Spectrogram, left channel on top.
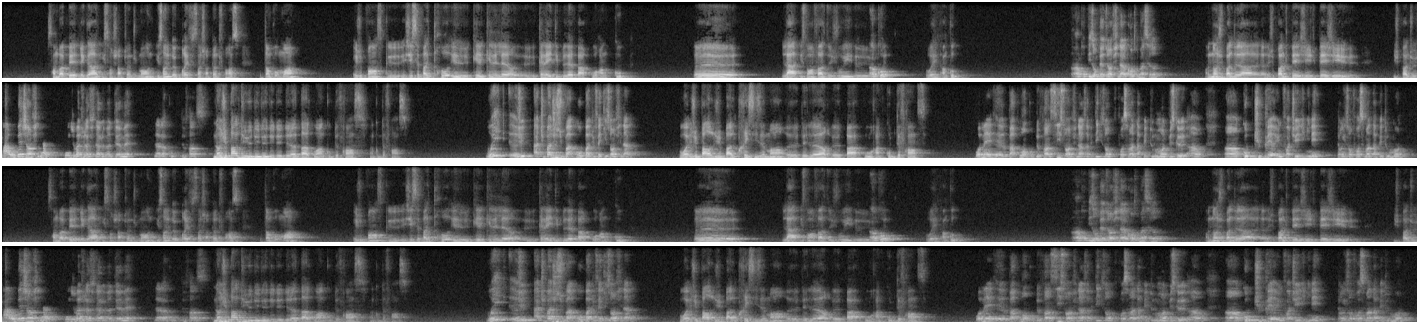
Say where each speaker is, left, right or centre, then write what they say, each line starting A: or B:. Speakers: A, on the left; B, on the left.
A: Sans Mbappé, les gars, ils sont champions du monde. Ils sont, euh, bref, ils sont champions de France, autant pour moi. Et je pense que, je sais pas trop, euh, quel, quel est leur, euh, quel a été leur parcours en coupe. Euh, là, ils sont en phase de jouer, euh,
B: En coupe,
A: ouais, en coupe.
B: en coupe, ils ont perdu en finale contre Barcelone.
A: Non, je parle de la, je parle du PSG, du PSG, euh, je parle du, du,
B: Ah, le PSG en finale. Le PSG va jouer la finale le 21 mai. Là, la Coupe de France.
A: Non, je parle du, de, de, de, de de leur parcours en Coupe de France, en Coupe de France.
B: Oui, euh, je, ah, tu parles juste du parcours ou pas du fait qu'ils sont en finale?
A: Ouais, je parle, je parle précisément euh, de leur euh, parcours en Coupe de France.
B: Oui, mais euh, le parcours en Coupe de France, s'ils sont en finale, ça veut dire qu'ils ont forcément tapé tout le monde, puisque en, en Coupe, tu perds une fois tu es éliminé. Donc, ils ont forcément tapé tout le monde.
